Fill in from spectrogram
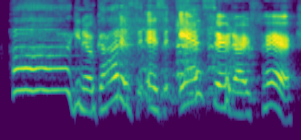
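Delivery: high, loud, delighted exclamation; acting out a joyful sigh that prayer is answered; elated relief. Acts out husband's answered-prayer joy.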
